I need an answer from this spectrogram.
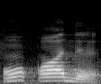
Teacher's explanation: maka pantulannya langsung ya kayak kita memantulkan bola langsung mantul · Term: huruf-huruf Qalqalah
